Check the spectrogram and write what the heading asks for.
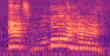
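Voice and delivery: very high, slow, loud bird squawk; sputtering Maisie. A narrator's reading. Maisie demands her egg back from Horton, high slow squawk. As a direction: squawk it out indignantly. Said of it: "she sputtered".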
